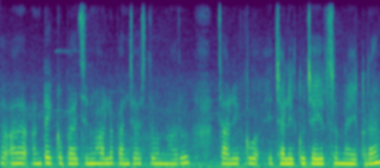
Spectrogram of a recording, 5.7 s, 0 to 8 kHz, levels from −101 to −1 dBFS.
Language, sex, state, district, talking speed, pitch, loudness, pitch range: Telugu, female, Andhra Pradesh, Visakhapatnam, 155 wpm, 240 Hz, -15 LUFS, 235-245 Hz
